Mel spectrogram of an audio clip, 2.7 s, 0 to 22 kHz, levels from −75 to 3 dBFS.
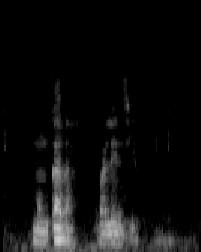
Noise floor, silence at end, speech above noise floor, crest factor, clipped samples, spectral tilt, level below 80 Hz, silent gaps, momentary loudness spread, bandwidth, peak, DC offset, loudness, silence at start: -54 dBFS; 0.85 s; 29 dB; 20 dB; under 0.1%; -9.5 dB/octave; -54 dBFS; none; 18 LU; 6.8 kHz; -8 dBFS; under 0.1%; -26 LUFS; 0.45 s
